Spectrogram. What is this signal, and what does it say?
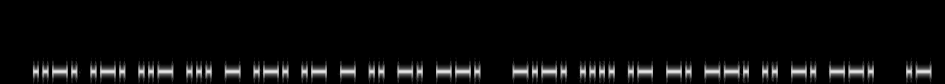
Morse code, heard as a keyed tone, about 25 wpm, 600 Hz. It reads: FRUSTRATING CHANGING A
